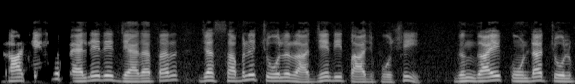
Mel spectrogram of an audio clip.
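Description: From 0.0 to 0.9 s the speech dips and breaks up in pieces, about 0.7 s in all, sinking by around 25 dB at its deepest before coming back. This is most likely speech suppressed in double talk: with both sides talking at once, the echo canceller could not tell the local talker from loudspeaker echo and turned both down. Unlike packet loss, the dips have no glitches or synthetic fill, just turned-down speech that returns once the overlap ends.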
